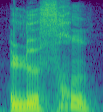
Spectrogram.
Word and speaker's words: le front: Le front. Final T, not pronounced. Le front. Okay, remember this nasal, O-N, on. Le front.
